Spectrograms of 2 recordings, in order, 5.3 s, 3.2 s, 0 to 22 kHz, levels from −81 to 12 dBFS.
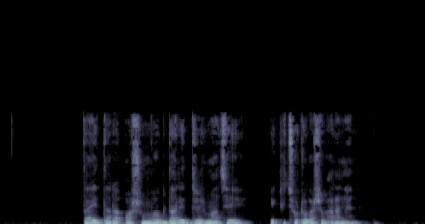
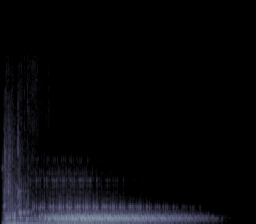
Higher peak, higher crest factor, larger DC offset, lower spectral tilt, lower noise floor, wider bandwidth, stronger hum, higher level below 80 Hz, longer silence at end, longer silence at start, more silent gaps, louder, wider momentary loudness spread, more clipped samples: first, -10 dBFS vs -18 dBFS; about the same, 16 dB vs 16 dB; neither; about the same, -6.5 dB/octave vs -6 dB/octave; first, -77 dBFS vs -55 dBFS; second, 11.5 kHz vs 16.5 kHz; neither; about the same, -48 dBFS vs -50 dBFS; about the same, 0.6 s vs 0.55 s; first, 1.05 s vs 0 s; neither; first, -25 LUFS vs -33 LUFS; second, 12 LU vs 16 LU; neither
